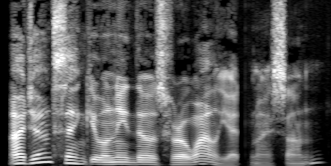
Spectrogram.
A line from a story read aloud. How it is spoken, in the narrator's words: she said dryly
